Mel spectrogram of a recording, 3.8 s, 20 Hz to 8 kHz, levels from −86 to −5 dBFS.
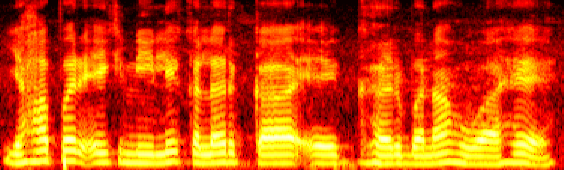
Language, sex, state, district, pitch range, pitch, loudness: Hindi, male, Arunachal Pradesh, Lower Dibang Valley, 150-165 Hz, 155 Hz, -14 LUFS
